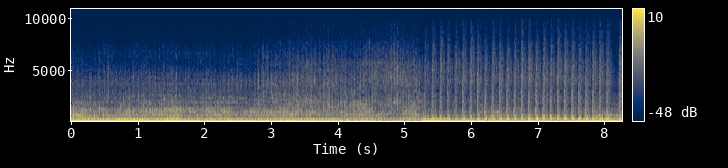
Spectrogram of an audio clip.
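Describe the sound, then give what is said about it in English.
A helicopter roars loud, its deep rotor drone steady at first, then shifting midway into a faster, sharper rhythmic chopping as it comes in to land troops at a landing zone. No one speaks. “Getting out of those choppers, getting off the LZ. We're going in.”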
